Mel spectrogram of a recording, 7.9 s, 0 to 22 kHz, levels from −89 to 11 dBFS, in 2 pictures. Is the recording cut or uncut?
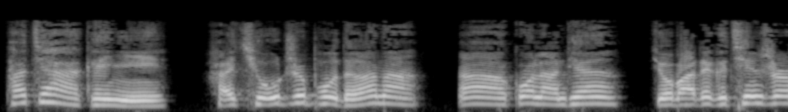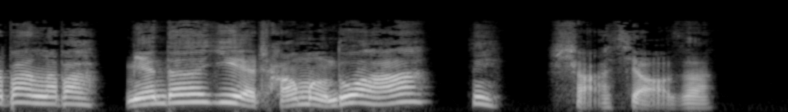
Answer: cut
